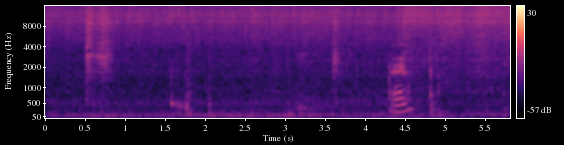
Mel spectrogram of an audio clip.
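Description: Bitter gourd frying in coconut oil, a steady close sizzle with stirring and scraping in the pan throughout, and a brief word spoken near the end.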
